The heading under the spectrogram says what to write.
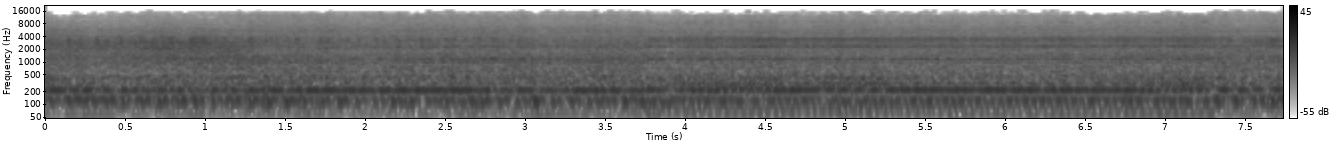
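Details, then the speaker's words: Supercharged car engine at idle: constant metallic drone that goes away with the supercharger belt removed. Metal shavings were found at the alternator, whose pulley was apparently slipping on its shaft from a loose nut. Loose alternator pulley. "almost looks like the pulley was slipping on the shaft like the nuts not tight enough for something"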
